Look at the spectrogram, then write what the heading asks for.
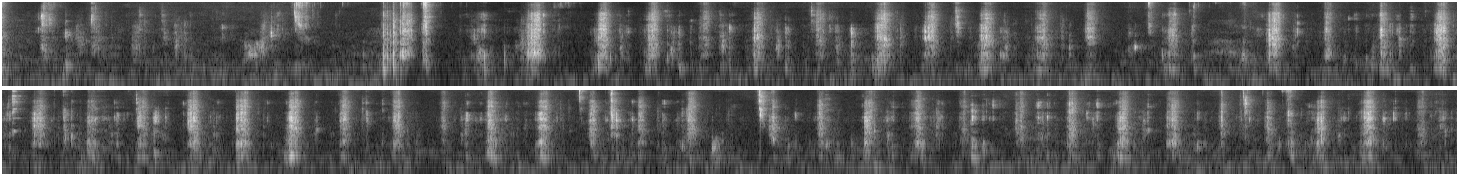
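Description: Close-miked chewing of crisp stuffed cucumber kimchi (oi-sobagi): wet crunches and mouth clicks, several a second, with one louder crunch about four seconds in.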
